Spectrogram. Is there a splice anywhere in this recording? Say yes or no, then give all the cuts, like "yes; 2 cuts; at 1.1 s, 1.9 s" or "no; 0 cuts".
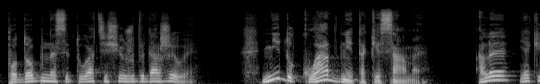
no; 0 cuts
